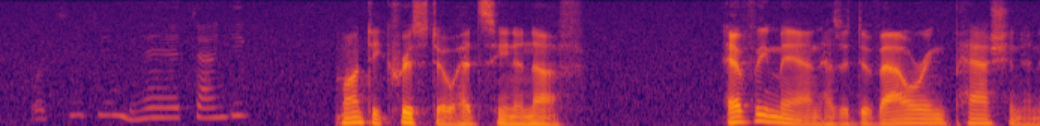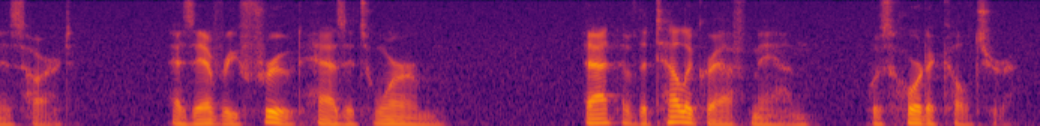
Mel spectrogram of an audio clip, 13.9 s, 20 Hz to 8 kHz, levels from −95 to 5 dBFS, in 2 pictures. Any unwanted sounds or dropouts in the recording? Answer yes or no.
yes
